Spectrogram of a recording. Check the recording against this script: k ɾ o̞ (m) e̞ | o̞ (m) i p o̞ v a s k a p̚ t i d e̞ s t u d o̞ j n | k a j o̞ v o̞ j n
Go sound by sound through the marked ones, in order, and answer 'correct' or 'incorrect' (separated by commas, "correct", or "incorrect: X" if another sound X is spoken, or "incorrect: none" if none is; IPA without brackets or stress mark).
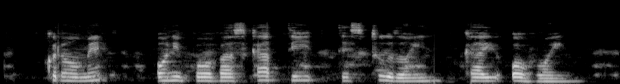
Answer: correct, incorrect: n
